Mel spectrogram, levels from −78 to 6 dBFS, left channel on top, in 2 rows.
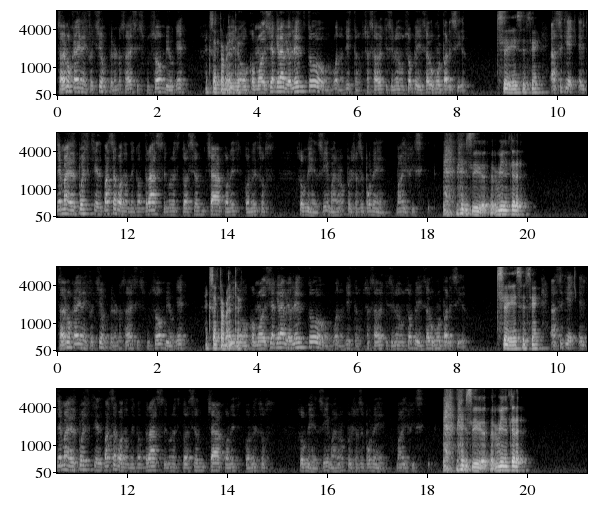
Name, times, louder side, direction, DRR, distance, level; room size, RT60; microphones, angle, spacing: voice 1, 0.0-2.6 3.4-8.2 9.9-14.9 15.4-17.9, left 3 dB, 60° left, 2.0 m, -27 dB
voice 2, 3.0-3.7 8.8-9.6 18.3-19.8, right 2 dB, 45° right, 1.9 m, -19 dB
14.5 x 14.5 x 4.5 m
head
